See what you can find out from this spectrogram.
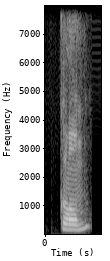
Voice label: "comb", Indian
